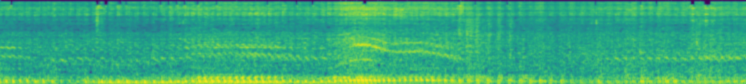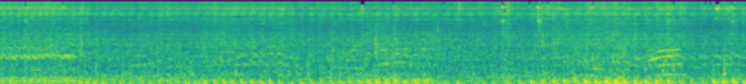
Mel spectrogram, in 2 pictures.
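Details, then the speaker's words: Hero Passion Pro motorcycle after clutch plate replacement: even single-cylinder beat rising and settling with throttle, no grinding or rattle on clutch release, which earlier rattled after gear changes; clutch now healthy. "है बिलकुल smooth चल रहा है अभी कोई दिक्कत नहीं है बढ़िया चल रहा है ओके"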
